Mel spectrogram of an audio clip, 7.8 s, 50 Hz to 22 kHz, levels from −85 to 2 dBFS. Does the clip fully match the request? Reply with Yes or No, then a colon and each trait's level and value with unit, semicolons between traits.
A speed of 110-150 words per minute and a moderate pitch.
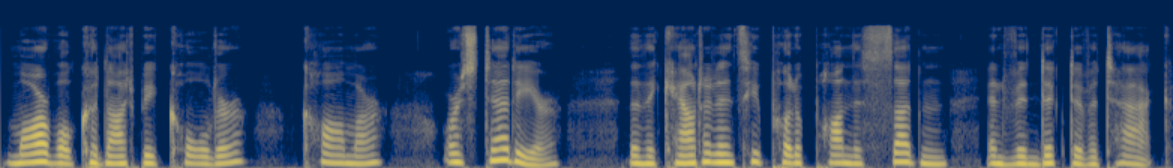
Yes: average, 145 wpm; medium, 175 Hz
